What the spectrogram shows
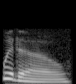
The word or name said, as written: widow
